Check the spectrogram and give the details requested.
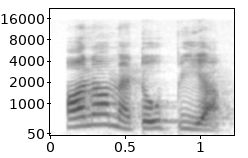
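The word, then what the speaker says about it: onomatopoeia: तो ये जो पोइटिक डिवाइस है ये क्या कहा जाएगा इसको, ऑनोमेटोपिया। ऑनोमेटोपिया, इस तरह से इसका प्रोनाउंसिएशन होगा।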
